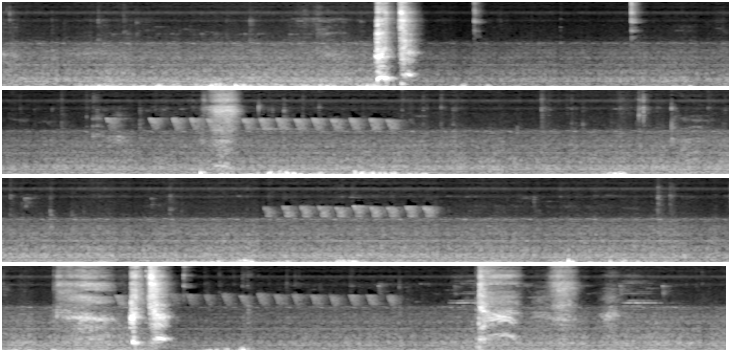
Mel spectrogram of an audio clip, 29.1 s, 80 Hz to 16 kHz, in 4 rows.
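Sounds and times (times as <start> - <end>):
woman sneezing: 3.8 - 4.2.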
